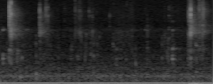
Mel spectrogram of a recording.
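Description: Soft, chewy Thai milk candy being chewed up close, with a few moist squishy bites and smacking sounds spaced irregularly over a steady low hum.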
